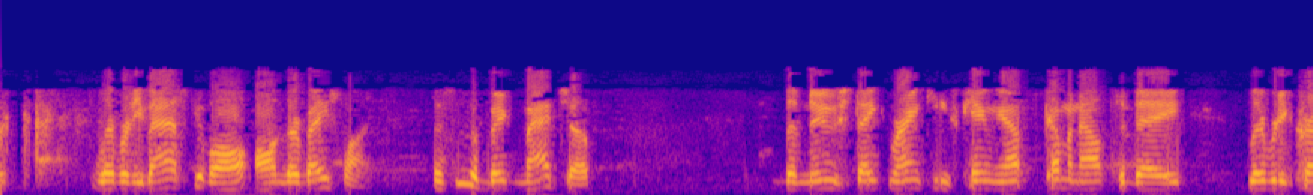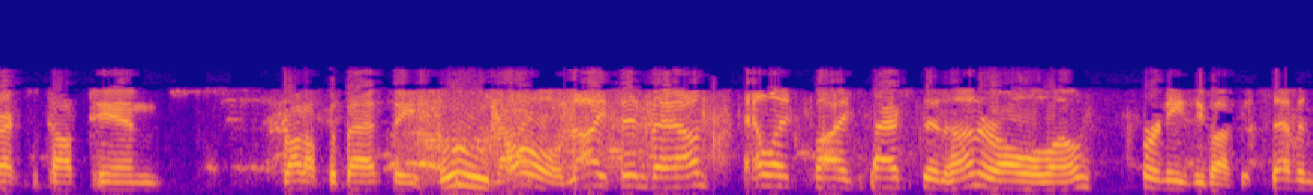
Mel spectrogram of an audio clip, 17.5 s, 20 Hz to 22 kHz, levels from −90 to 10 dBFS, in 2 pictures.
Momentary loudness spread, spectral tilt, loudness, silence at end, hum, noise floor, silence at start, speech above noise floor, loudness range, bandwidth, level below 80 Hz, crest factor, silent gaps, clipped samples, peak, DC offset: 10 LU; -5.5 dB/octave; -10 LUFS; 0 s; none; -53 dBFS; 0 s; 43 dB; 5 LU; 5.4 kHz; -56 dBFS; 10 dB; none; 0.5%; 0 dBFS; under 0.1%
